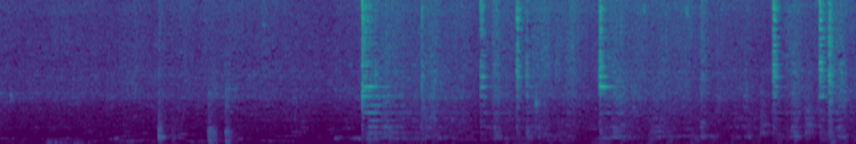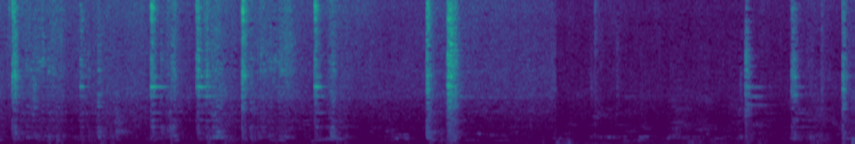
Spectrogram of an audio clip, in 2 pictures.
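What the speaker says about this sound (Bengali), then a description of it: "পেঁয়াজটা ভাজা হয়ে গেছে এতটাই ভাজবো আর বেশি ভাজবো না" Onions sizzle and crackle in a pan while a spoon stirs and scrapes in uneven bursts, with a brief quieter stretch near the end.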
